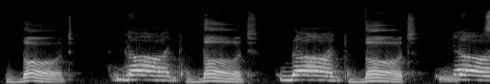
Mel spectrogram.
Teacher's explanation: either both edges or one side of the tongue touches the premolar and molars. Okay, so most particularly the left side, you let it touch the premolar and molars.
